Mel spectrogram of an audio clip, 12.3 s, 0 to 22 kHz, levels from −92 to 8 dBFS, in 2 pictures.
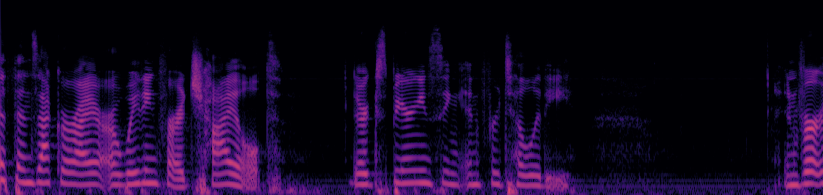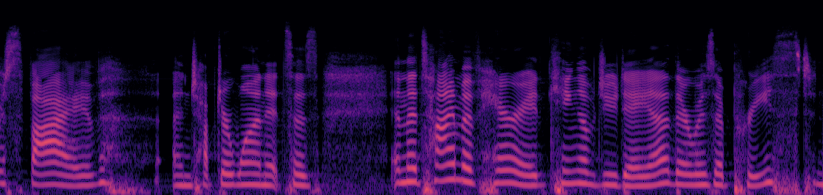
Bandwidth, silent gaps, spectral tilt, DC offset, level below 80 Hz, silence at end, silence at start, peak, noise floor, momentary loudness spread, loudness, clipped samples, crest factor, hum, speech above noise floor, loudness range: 12.5 kHz; none; -4.5 dB/octave; under 0.1%; -56 dBFS; 0 s; 0 s; -20 dBFS; -73 dBFS; 15 LU; -37 LUFS; under 0.1%; 20 dB; none; 35 dB; 11 LU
